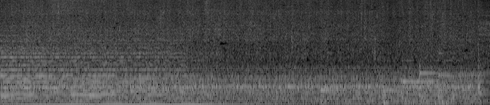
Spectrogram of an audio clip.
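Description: Background music over a steady hiss of food frying in a pan as it is stirred.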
